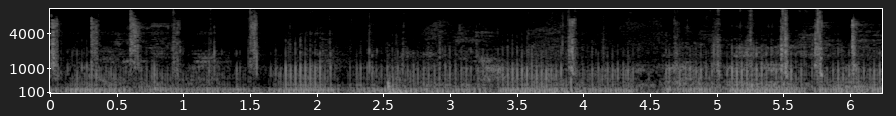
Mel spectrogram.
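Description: Ginger kitten purring steadily and faintly, a low pulsing rumble, with soft scattered clicks over it.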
